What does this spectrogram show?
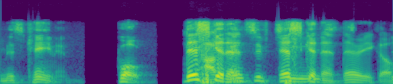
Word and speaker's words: Niskanen: Caps defenseman Matt Niskinson. How do you pronounce his name? Niskanen.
